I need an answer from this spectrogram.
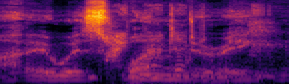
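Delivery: raspy creepy voice. Voicing a different voice speaking in a player's head: raspy creepy voice. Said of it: "very raspy".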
